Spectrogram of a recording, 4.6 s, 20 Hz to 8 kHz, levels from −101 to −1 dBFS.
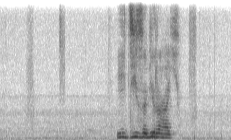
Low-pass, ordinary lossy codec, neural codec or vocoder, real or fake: none; none; none; real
